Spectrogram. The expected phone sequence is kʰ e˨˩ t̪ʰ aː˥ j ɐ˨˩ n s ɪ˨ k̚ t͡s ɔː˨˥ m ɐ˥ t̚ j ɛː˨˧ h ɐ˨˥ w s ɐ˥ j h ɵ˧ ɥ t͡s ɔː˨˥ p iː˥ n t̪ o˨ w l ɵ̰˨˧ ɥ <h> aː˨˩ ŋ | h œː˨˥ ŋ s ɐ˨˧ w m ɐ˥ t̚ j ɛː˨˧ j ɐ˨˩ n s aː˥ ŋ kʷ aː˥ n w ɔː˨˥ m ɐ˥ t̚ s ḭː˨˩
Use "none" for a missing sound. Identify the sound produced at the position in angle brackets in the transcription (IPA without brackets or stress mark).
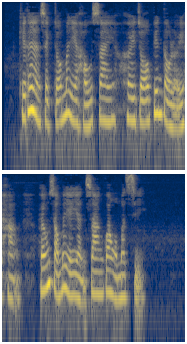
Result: h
